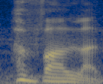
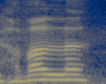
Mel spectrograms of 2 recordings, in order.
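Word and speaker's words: Hvala: So I said the only Croatian word I know so far, which is Havala, that's it, Havala.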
